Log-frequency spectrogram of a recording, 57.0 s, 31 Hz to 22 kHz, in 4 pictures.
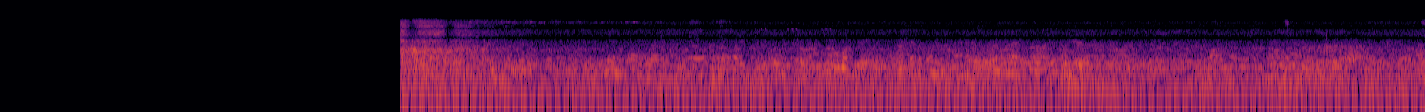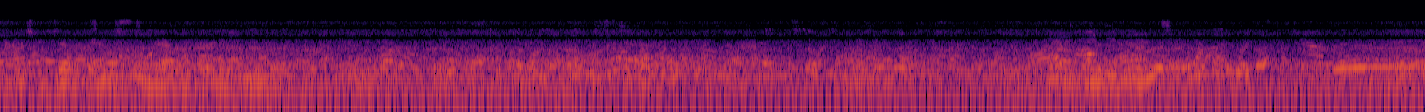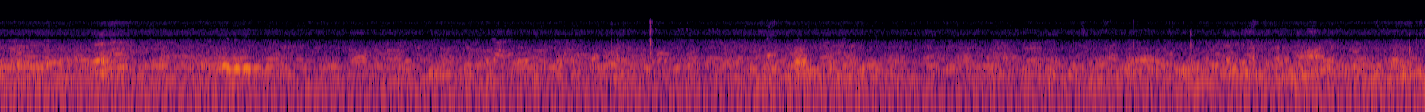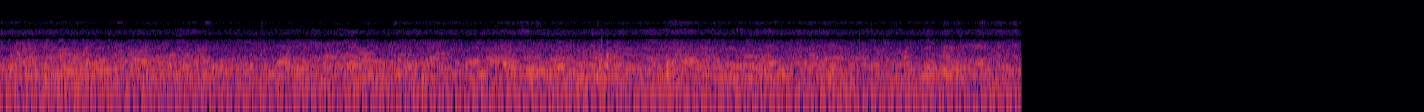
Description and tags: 5 Theyam courtyard calm
Background sounds of villagers taking turns to meet the spirits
